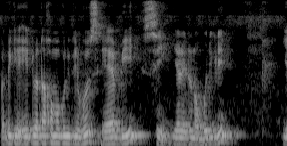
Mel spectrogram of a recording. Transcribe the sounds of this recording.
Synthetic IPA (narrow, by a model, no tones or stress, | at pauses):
ɡotikɛ̰ʔejtʊɛtaxɔmɔkunitiɹbʱuzɛbisiijaɹejtʊnɔbojdiɡɹi | ij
